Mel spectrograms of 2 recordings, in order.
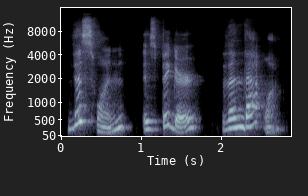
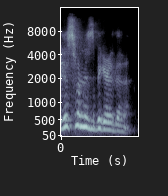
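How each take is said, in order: First: It is said slowly with pauses between parts. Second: It is said quickly with no pauses. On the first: The speaker calls it right. "if you put some pauses in here where the slashes are" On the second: The speaker calls it wrong. "Even I couldn't say that clearly, that fast"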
